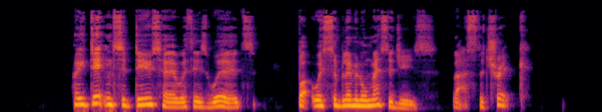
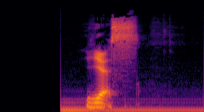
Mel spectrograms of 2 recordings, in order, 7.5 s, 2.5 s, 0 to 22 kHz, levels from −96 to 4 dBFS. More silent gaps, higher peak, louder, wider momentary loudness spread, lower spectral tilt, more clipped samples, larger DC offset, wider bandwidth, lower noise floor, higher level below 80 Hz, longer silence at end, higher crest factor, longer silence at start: first, 3.67-3.71 s vs none; about the same, -4 dBFS vs -4 dBFS; about the same, -21 LUFS vs -22 LUFS; about the same, 20 LU vs 22 LU; first, -6 dB/octave vs -3 dB/octave; neither; neither; first, 16.5 kHz vs 14.5 kHz; first, -76 dBFS vs -44 dBFS; second, -56 dBFS vs -42 dBFS; first, 1 s vs 0 s; second, 18 dB vs 24 dB; first, 0.9 s vs 0.75 s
